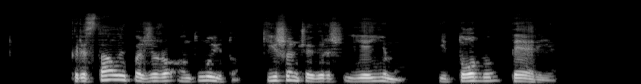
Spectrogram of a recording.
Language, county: Lithuanian, Šiauliai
